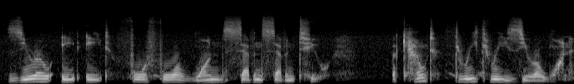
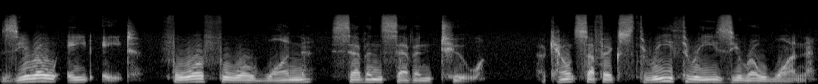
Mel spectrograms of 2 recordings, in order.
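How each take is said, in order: First: Said in the usual way. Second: Slow, deliberate digit readback; reading digits back slowly for the caller. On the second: Acted. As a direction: space each number out carefully. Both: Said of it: "Say it back slowly".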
